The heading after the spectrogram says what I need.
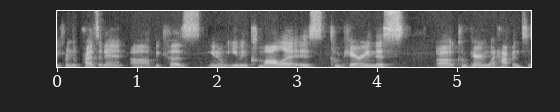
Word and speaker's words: Kamala: I love that you don't say her name properly. Kamala? Kamala. Oh, sorry. That's all right. It's the accent. It's the accent. I put the right emphasis on the right syllable.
